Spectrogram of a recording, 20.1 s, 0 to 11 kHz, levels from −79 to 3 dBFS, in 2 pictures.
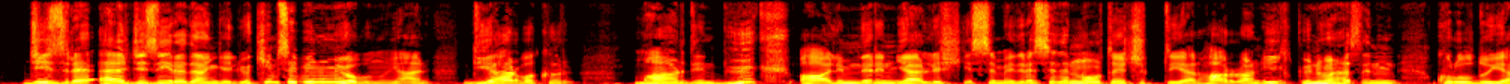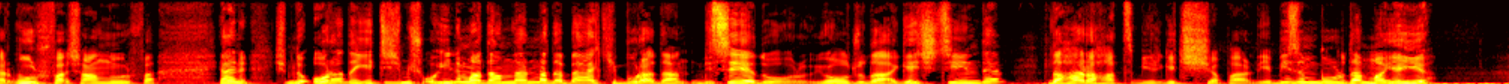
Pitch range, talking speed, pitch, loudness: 160-260 Hz, 140 wpm, 210 Hz, -18 LUFS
